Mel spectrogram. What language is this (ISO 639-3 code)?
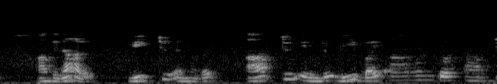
mal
